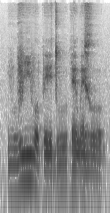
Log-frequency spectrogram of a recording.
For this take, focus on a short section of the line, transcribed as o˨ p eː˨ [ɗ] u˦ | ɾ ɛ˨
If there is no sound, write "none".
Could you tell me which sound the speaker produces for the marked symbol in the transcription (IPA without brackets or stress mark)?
d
